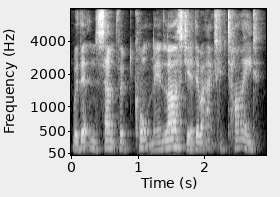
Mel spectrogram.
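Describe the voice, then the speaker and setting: A man's voice: on the high side, fairly even intonation, brisk. A man with a London accent hosting a casual livestream, rambling and laughing often. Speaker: railway YouTuber host.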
